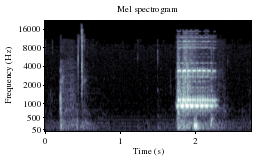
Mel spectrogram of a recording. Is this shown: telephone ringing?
yes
